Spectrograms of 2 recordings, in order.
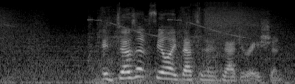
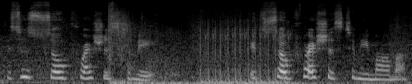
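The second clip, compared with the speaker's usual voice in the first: put-on precious child plea; 4 semitones higher, 4 dB quieter than usual. Mother imitates her daughter begging to keep the owl, high soft pleading. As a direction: plead like a sweet dramatic four-year-old. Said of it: "not crocodile tears".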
